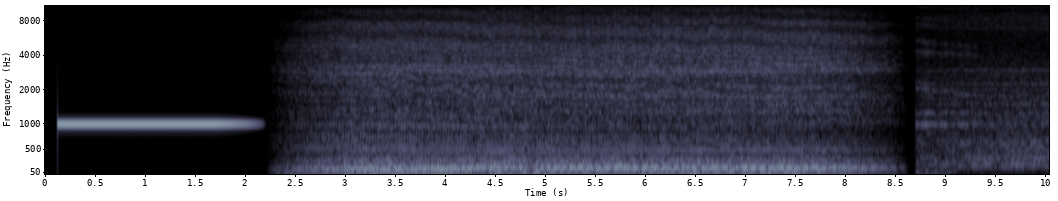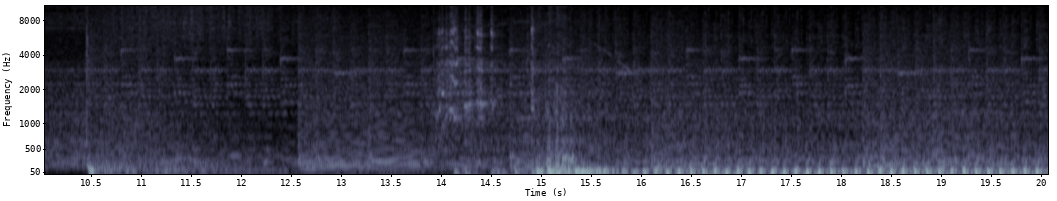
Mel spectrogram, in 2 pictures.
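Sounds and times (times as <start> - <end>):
steady beep: 0.1 - 2.2
boat engine running hard: 14.0 - 20.0.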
